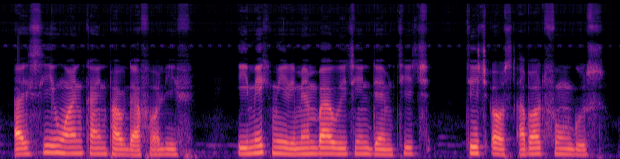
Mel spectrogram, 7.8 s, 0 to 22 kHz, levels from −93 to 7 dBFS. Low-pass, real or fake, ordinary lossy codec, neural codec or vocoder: 19.8 kHz; real; none; none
